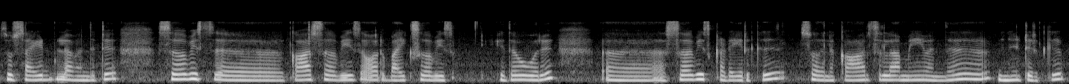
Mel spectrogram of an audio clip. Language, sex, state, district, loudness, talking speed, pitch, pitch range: Tamil, female, Tamil Nadu, Namakkal, -16 LUFS, 105 wpm, 210 Hz, 195-235 Hz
